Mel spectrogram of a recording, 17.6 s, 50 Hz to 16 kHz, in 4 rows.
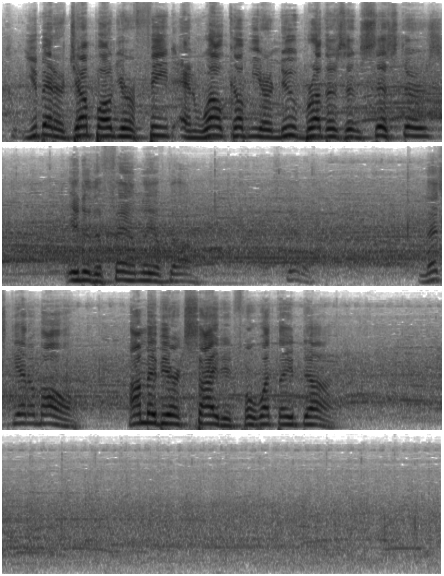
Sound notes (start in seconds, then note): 8.9 congregation cheers; 13.3 congregation applauds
